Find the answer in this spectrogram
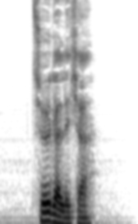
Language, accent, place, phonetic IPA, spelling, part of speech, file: German, Germany, Berlin, [ˈt͡søːɡɐlɪçɐ], zögerlicher, adjective, De-zögerlicher.ogg
- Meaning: 1. comparative degree of zögerlich 2. inflection of zögerlich: strong/mixed nominative masculine singular 3. inflection of zögerlich: strong genitive/dative feminine singular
